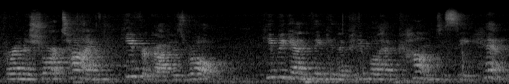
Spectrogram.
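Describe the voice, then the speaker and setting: A woman's voice: a little high, fairly quick. A woman narrating a scripted story as part of a readers' theatre group. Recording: echoey hall, distant mic, loud noise.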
